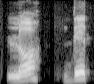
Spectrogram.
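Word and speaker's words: l'ho: বাক্যের ইতালিয়ান ভাষা হবে লদে লদে এখানে এল এইচ ও এর উচ্চারণটা হবে ল অ ল পরবর্তী বাক্যটি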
